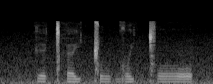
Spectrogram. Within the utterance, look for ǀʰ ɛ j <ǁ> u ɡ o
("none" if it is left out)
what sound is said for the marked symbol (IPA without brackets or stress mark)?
ǁ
